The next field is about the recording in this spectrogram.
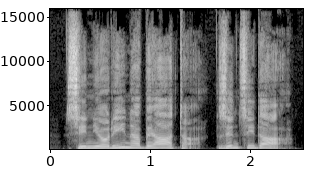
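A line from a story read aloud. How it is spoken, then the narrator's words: Calling louder again. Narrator (German): rief noch einmal lauter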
